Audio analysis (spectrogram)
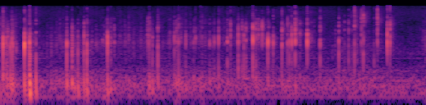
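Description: A flat, thin green sequin cactus patch is held at the side and scratched and rubbed with long red fingernails. The result is a dense run of quick, bright clicks and crinkly ticks with almost no low end. The taps come in many short, sharp bursts over a soft hiss.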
